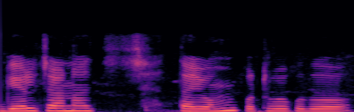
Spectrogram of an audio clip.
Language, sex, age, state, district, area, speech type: Santali, female, 30-45, West Bengal, Uttar Dinajpur, rural, spontaneous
